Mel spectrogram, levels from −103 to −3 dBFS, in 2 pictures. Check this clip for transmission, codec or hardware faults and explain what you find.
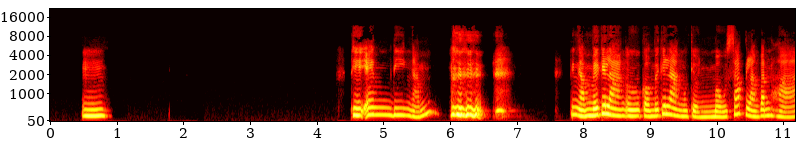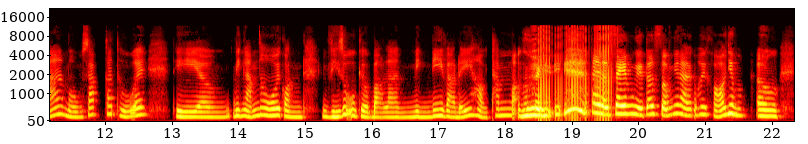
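One fault is present, buffer tearing, from 18.48 to 19.71 s. Writer and reader pointers in the playback ring buffer have drifted together, so each period carries a small slice of speech about 50 ms stale, hard-spliced in. This produces a rattling buzz at 43.1 Hz, which fits a 1024-sample buffer.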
